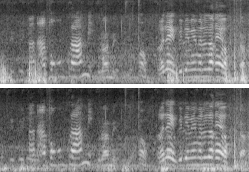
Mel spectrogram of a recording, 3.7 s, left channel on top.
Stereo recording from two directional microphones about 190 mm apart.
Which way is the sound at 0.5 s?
15° right (ahead or behind).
